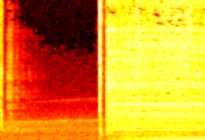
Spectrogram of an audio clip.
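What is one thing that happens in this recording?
A switch clicks sharply.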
